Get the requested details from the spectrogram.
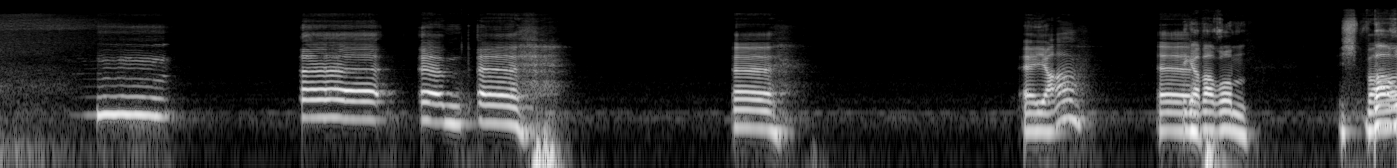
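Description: A young man speaks into a microphone close up, in short animated bursts.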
